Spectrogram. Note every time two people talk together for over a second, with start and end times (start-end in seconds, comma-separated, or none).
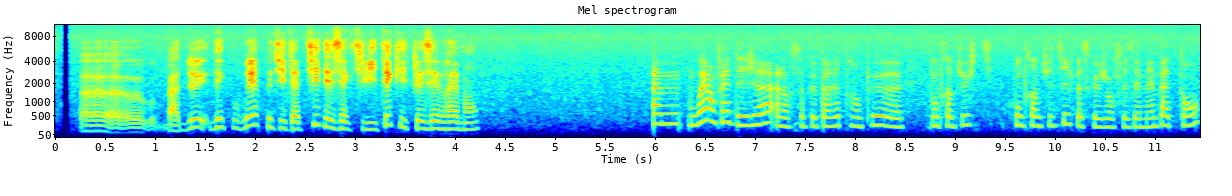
none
